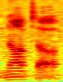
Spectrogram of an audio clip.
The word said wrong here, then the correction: Latu: coming back. He's just now getting back to practice, big tight end. – Latu, yeah.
